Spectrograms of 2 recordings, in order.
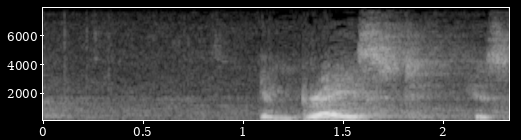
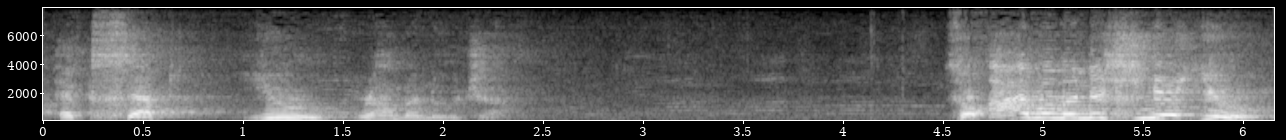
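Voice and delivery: raised, earnest guru voice; guru's solemn words; 6 semitones higher, 8 dB louder than usual. Acted. Guru solemnly addressing his disciple. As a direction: declare it like a revered teacher.

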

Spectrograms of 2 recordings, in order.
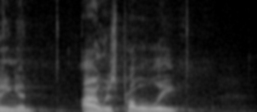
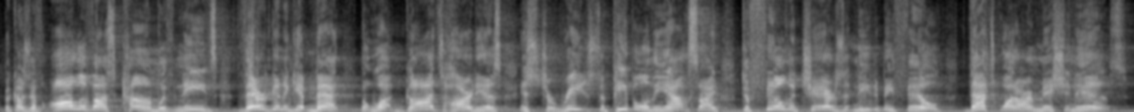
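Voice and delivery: loud, high, driving preacher's call; full-force preaching; 8 semitones higher, 12 dB louder than usual. Acted. Pastor rousing the congregation to reach outsiders, loud full-force preaching. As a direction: preach it hard to the whole room.

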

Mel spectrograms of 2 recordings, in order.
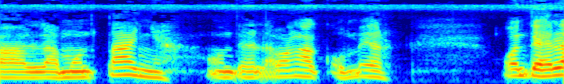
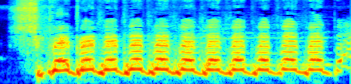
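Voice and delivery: high, rapid pe pe pe like shots; a child's machine-gun sounds; mock gunfire noises; 9 semitones higher, 4 dB louder than usual. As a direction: spit out the shots like a toy gun. Mock gunfire in soldier play.

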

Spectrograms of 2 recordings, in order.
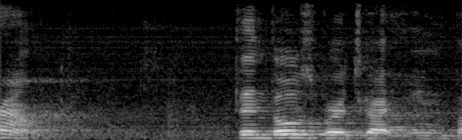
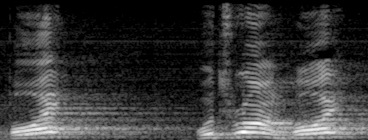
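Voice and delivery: loud, worried father calling out; father rushing in, calling loudly; 4 semitones higher, 10 dB louder, slower than usual. Acted. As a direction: shout for the boy. Father bursting from the bushes.

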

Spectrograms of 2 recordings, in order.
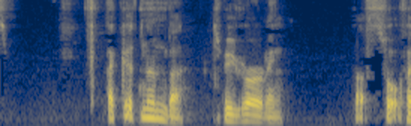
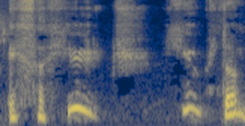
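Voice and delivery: sarcastic awe; 13 semitones higher than usual. Pretend. Mock awe at tiny percentage.

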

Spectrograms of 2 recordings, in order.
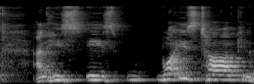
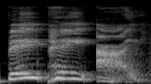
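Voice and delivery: slow, emphatic B P A, a touch higher; announcing the acronym slowly; spelled-out letters; 6 semitones higher, slower than usual. Shown as a demonstration. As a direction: spell each letter out for the audience.

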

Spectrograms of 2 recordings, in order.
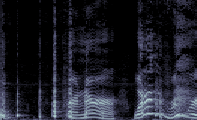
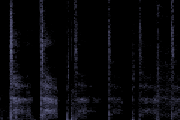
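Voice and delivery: soft unvoiced tap, tap, tap; whispered tapping demo; 27 dB quieter, much faster than usual. Shown as a demonstration. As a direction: breathe the taps out like a gentle tap. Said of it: "like a soft little".

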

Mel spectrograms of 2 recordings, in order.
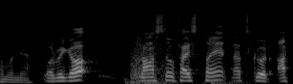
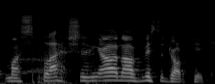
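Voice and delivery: usual speaking voice

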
